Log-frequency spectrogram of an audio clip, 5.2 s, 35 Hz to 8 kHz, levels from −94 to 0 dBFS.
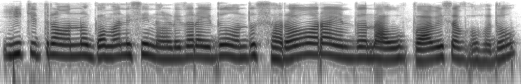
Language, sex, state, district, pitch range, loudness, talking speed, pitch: Kannada, female, Karnataka, Bangalore, 185-225 Hz, -15 LUFS, 115 wpm, 205 Hz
